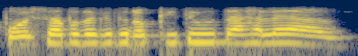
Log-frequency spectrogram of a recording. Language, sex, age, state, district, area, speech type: Odia, female, 45-60, Odisha, Kandhamal, rural, conversation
